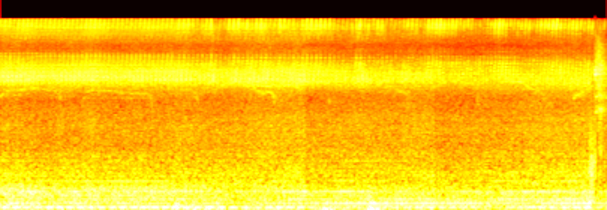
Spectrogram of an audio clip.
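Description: A steady, shrill chorus of insects buzzing, with a low rumble underneath. Just before the end comes one sharp click: a driver striking a golf ball off the tee.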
